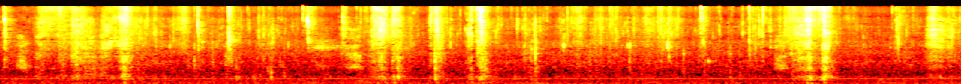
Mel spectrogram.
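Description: Close-up eating of braised pork knuckle: wet chewing and squishing of soft, sticky meat and skin in irregular bursts, over a faint steady hum.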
